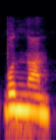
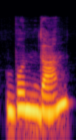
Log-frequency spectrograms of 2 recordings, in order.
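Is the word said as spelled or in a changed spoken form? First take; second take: changed; spelled. First: The word is pronounced in a changed spoken form. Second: The word is pronounced exactly as spelled. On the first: "but I said bundan" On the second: "You wrote bundan"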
